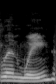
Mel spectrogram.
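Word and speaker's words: Len Wein: It's pronounced Lynn Wein. I think Wein's how you say it.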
